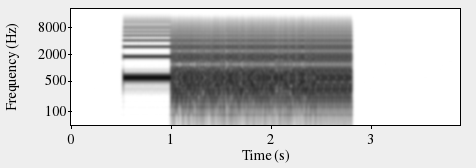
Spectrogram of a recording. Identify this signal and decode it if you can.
POCSAG pager data (1200 baud), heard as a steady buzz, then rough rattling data.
